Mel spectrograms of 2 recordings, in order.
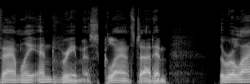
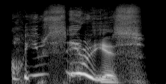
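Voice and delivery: very high hysterical squeak sliding up in pitch. Reading Ron's reaction to hearing about World Cup tickets; squeak, voice sliding up hysterically. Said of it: "Ron squeaked, his voice sliding up a hysterical octave".

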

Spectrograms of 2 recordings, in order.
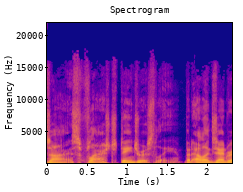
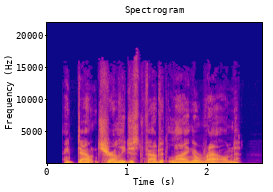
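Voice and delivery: plain

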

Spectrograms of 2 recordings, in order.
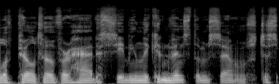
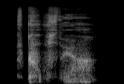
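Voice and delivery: dismissive scoff, much quieter. Answering the lieutenant's report, a woman scoffs back at him. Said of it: "Caitlin scoffed".

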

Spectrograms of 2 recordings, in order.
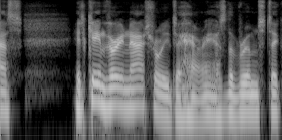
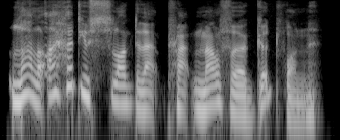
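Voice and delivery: high, swooping words spoken on a gasp; 5 semitones higher than usual. Narrating a story, Susan sits down with Harry and Lila, gasping. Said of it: "she gasped".

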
